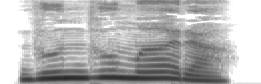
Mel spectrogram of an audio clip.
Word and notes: ಧುಂಧುಮಾರ: dhundhumāra

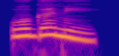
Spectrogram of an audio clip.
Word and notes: ಒಕ್ಕಣ್ಣ: okkaṇṇa

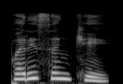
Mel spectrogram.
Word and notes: ಪ್ರಾಸಂಗ್ಯ: prāsaŋgya

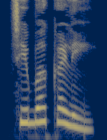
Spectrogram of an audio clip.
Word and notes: ಚೌಬಾಗಿಲು: caubāgilu

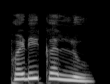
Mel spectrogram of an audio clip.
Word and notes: ಪಡಿಕಲ್ಲು: paḍikallu

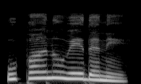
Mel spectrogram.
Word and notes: ಉಪಾನುವೇದನೆ: upānuvēdane

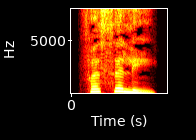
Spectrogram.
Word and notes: ಫಸಲು: Kannada

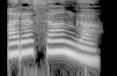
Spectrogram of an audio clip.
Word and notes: ಅರಸಂಕ: Kannada

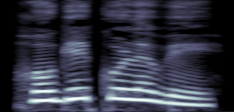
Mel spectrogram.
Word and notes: ಹೊಗೆಕೊಳವಿ: hoge koḷavi

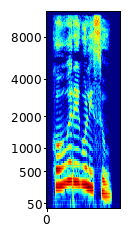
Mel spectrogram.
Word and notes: ಕೌವರೆಗೊಳಿಸು: kauvaregoḷisu

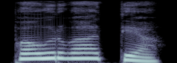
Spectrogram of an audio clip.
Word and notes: ಪರಾವಿದ್ಯೆ: parā vidye

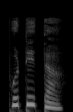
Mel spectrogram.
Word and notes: ಪುಟಿತ: Kannada

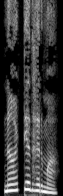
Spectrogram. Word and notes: ನಾಟ್ಯಧರ್ಮ: Kannada

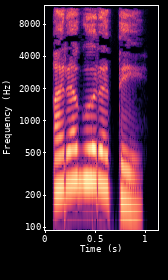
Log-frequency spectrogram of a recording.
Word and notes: ಅರಗೊರತೆ: aragorate

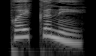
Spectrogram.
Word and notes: ಪಯ್ಕನೆ: paykane

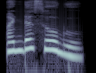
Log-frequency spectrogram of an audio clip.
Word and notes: ಅಡ್ಡಸೋಗು: aḍḍasōgu

